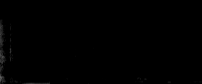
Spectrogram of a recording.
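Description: A few faint keystrokes on a computer keyboard in the first half second.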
